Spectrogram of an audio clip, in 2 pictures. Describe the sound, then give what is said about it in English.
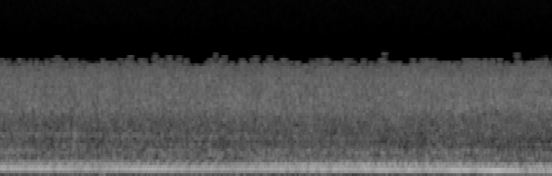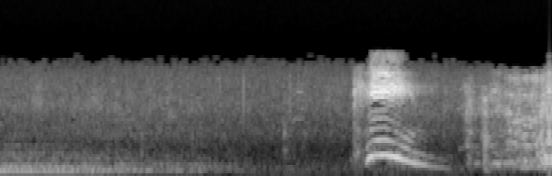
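A car rolling up and making a smooth stop: a low engine rumble runs steadily, then fades as the car comes to rest, and a short voice sound follows. “In a car this color? Yes. Now, watch how smoothly it stops.”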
